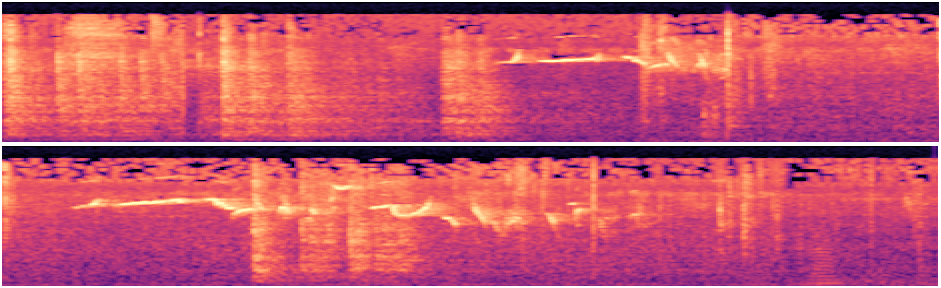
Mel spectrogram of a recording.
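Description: A small bird chirping in quick rising calls, once about two and a half seconds in and again in a longer run from about five seconds. In the first two seconds there is light clatter as conch shells are set on the metal wire grill.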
